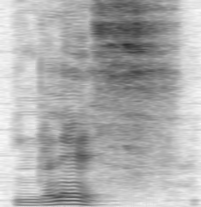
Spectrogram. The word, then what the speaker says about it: inglés: So I'll say it first. Inglés, inglés. Actually, the stress and the vowels are inglés.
